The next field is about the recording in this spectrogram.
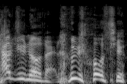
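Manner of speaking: mock frantic, high, rattled-off defensive panic. Retelling a regular reacting to being greeted by name: imitating defensive, freaking-out Rob. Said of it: "he got all like defensive and like freaking".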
